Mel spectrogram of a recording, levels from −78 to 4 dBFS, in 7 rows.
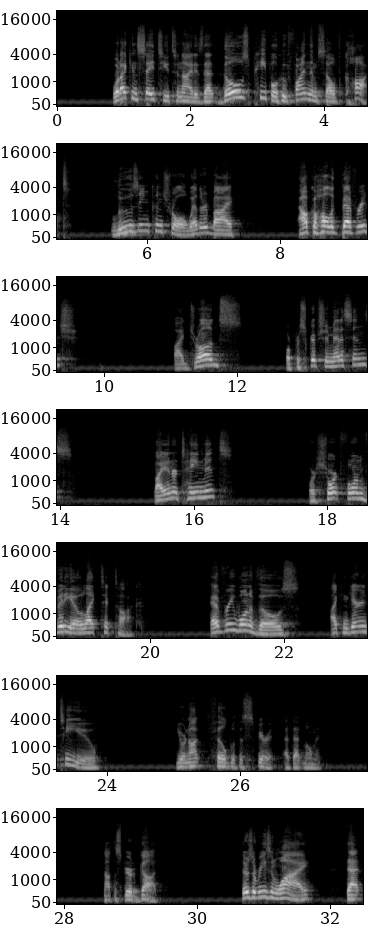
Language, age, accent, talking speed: English, 40-59, American, 110 wpm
